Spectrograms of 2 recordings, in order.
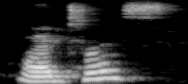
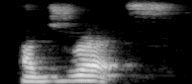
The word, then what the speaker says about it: address: A melhor opção aqui, what's your address or address, nós temos duas pronúncias, né, para endereço. Address, address. Então, britânico e americano.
